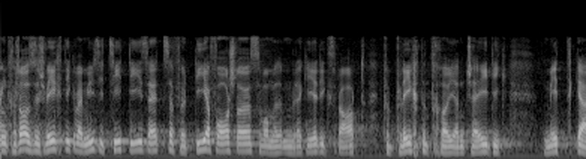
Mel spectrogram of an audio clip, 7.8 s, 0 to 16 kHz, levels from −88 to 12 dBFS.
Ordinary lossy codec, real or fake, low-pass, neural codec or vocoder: none; real; 7.2 kHz; none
